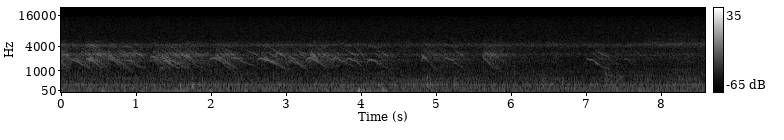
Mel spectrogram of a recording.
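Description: Birds calling: many short chirps, each sliding down in pitch, overlapping in quick succession, then thinning out after about six seconds.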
